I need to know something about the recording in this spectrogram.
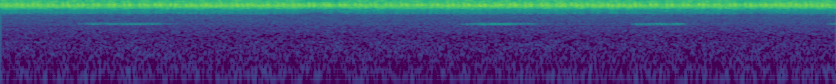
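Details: Grasshoppers in a nature area in Hungary, Central Europe, in the evening: a steady, high, hissing insect chorus runs throughout, with a few separate short, thin tonal notes at lower pitch.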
